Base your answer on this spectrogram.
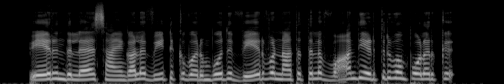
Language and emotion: Tamil, disgusted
